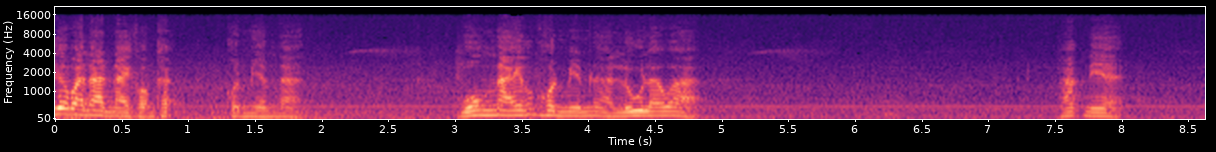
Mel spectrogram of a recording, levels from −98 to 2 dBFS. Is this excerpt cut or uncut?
uncut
